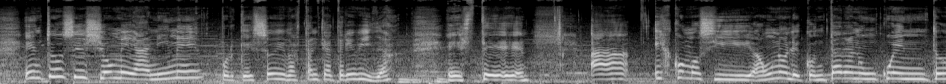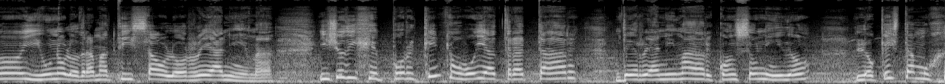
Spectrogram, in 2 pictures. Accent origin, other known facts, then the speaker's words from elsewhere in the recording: Morón, Buenos Aires Province, Argentina; born there; Yo nací en Morón. Soy ya tercera, cuarta generación de argentinos, ¿no?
